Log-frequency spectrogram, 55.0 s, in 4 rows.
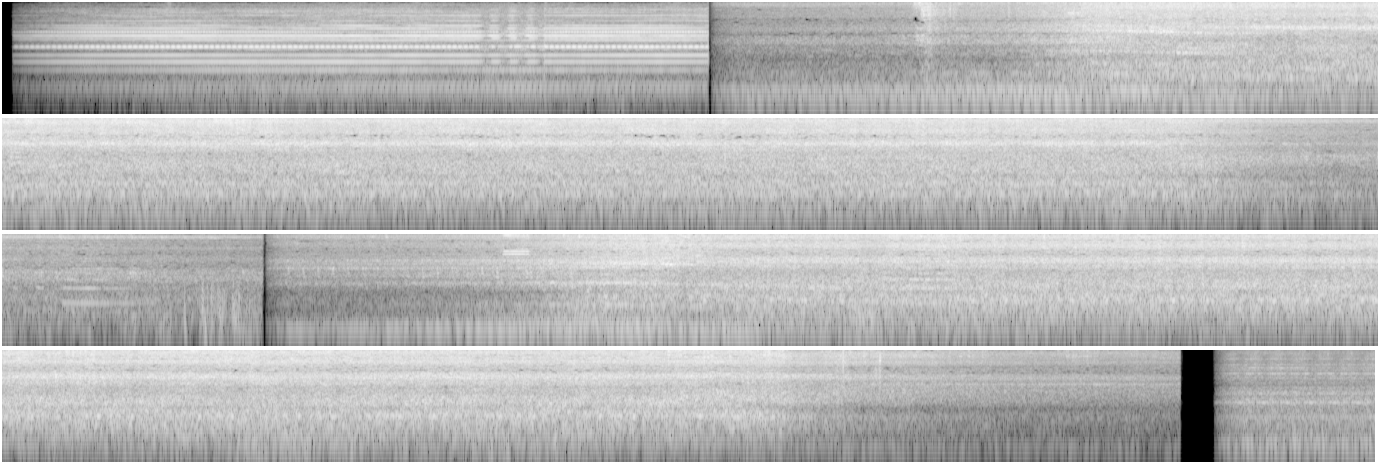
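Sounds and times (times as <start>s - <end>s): train horn long note: 0.1s - 7.2s, 28.1s - 29.0s, 32.1s - 35.3s, 36.0s - 37.4s, 53.4s - 55.0s
train wheels rushing on rails: 7.1s - 55.0s.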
